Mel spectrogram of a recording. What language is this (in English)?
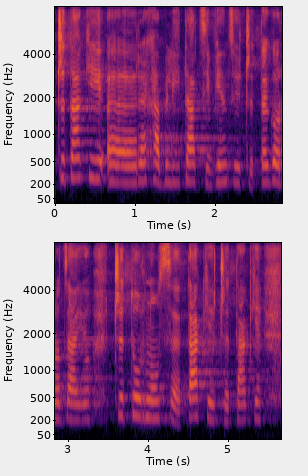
Polish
